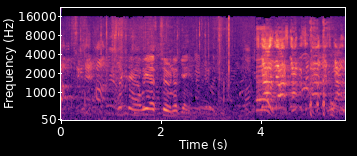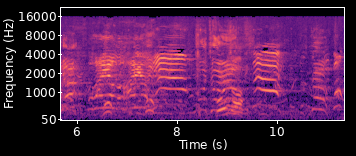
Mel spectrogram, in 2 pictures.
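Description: Adults and children shout and call out loudly outdoors.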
